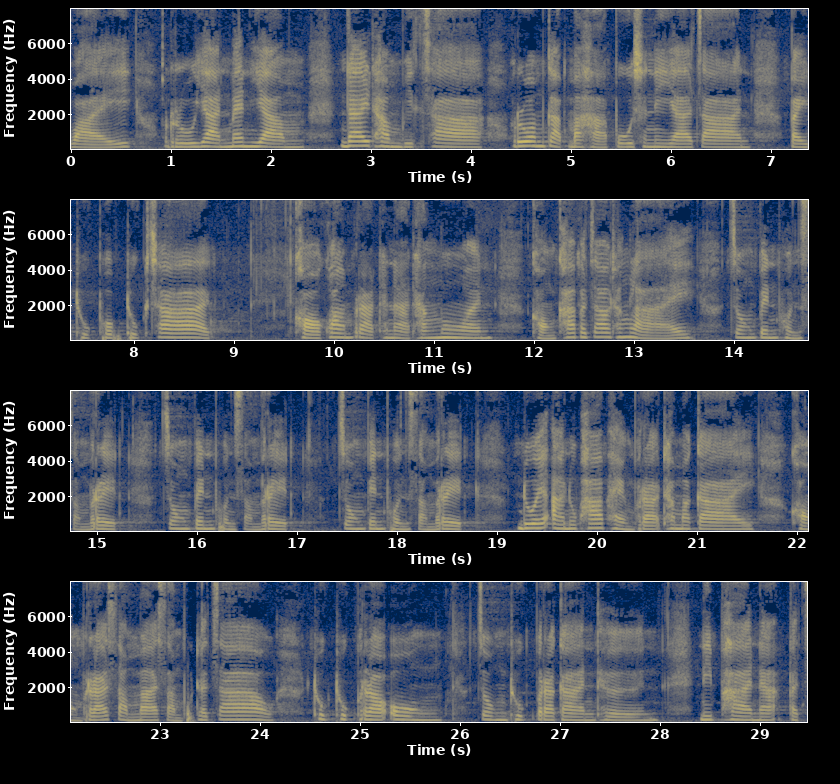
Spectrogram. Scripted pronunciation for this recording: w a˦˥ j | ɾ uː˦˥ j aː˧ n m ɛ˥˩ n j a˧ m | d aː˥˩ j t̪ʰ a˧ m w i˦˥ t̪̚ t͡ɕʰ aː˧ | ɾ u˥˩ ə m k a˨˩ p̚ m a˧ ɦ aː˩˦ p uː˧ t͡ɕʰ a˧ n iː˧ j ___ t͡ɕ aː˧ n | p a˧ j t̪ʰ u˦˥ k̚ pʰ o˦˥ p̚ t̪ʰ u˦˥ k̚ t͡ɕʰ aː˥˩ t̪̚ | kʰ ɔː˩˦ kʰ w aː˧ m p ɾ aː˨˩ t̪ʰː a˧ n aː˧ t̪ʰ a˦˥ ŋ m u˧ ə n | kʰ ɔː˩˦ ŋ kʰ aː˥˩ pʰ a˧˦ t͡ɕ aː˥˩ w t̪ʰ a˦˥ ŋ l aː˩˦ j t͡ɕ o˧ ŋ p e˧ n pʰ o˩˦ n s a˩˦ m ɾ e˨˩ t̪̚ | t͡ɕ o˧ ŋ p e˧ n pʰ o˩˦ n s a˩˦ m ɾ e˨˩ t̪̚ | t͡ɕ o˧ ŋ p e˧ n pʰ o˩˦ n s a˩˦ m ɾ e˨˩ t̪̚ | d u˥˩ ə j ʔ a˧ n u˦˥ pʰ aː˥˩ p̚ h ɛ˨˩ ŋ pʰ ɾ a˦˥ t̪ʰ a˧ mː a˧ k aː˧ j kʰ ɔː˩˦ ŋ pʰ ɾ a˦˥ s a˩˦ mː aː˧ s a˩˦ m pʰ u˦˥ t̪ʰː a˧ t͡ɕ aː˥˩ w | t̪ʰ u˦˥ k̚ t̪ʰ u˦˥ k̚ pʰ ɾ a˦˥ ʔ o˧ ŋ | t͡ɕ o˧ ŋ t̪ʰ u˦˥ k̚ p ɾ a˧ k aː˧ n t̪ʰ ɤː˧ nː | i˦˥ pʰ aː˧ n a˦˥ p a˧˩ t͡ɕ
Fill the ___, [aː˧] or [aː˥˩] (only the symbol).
aː˧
